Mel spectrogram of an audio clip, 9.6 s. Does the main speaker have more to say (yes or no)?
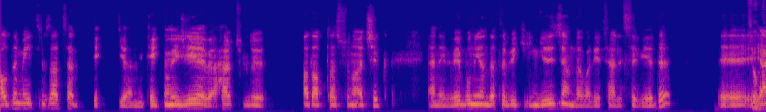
yes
